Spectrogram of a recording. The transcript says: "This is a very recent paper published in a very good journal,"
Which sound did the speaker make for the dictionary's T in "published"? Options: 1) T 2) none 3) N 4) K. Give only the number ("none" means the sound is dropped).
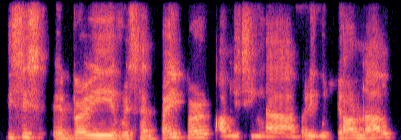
2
